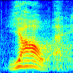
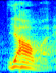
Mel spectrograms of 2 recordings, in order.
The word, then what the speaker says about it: Yahweh: this in a minut it's kind of pronounced but not really Yahweh Yahweh in English that Yahweh is translated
